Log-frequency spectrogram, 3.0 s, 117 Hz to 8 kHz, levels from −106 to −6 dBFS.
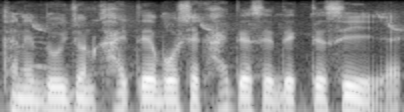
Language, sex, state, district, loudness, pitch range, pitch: Bengali, male, West Bengal, Alipurduar, -16 LUFS, 95-105 Hz, 100 Hz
